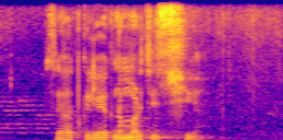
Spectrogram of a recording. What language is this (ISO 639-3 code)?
mai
